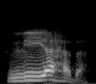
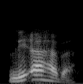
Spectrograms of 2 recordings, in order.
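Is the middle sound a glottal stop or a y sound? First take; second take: y sound; glottal stop. First: The middle consonant is a y sound. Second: The middle consonant is a glottal stop.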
